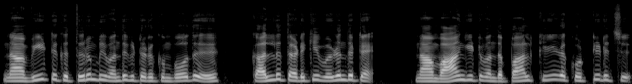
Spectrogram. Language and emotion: Tamil, sad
